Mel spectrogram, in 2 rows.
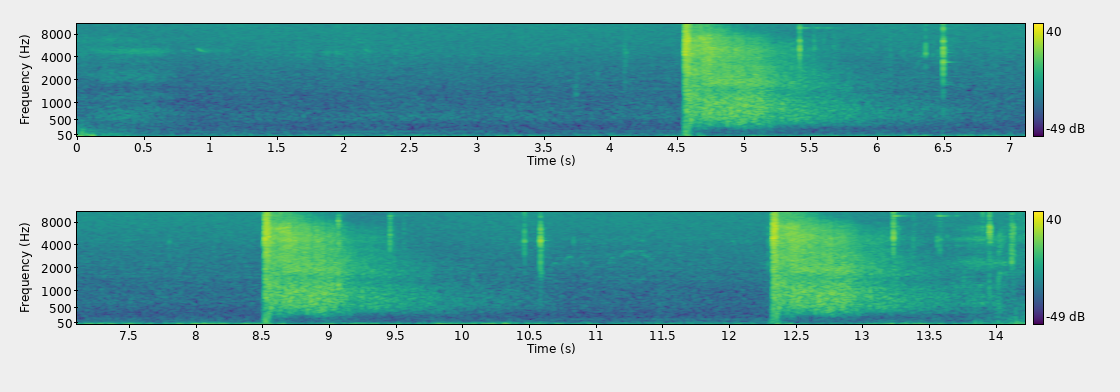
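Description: Walther PPS M2 pistol firing hollow point rounds: three loud, sharp gunshots spaced about four seconds apart, each with a quick ringing decay over a quiet outdoor background.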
